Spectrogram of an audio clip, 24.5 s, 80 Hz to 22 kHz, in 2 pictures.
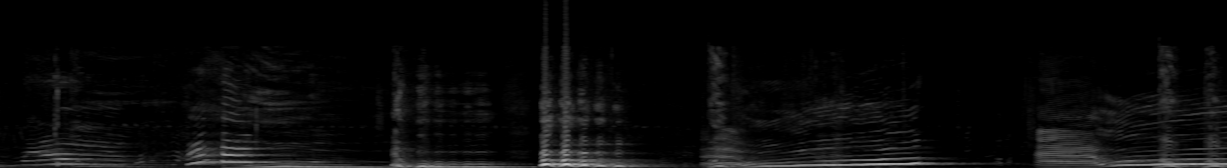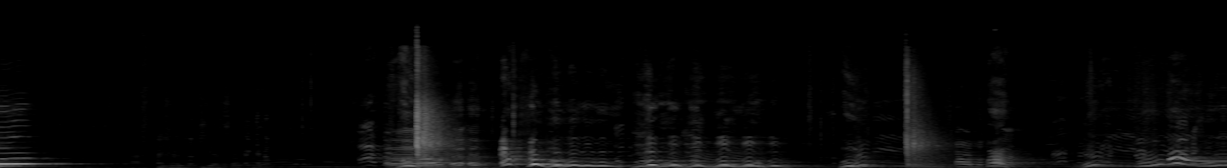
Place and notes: Laâssilat, Maroc - Enfants jouant à faire des bruits danimaux dans une citerne
Ce son a été enregistré à Laâssilat dans une vieille citerne de ciment. Nous avons fait des percussions avec Ahmed, Mohamed, Hamouda, Aimane, Yahya, Abdeslam, Amine, Amine et Omar et des sons de loup, des sons d'âne, des sons de chevaux et des sons de chiens.
Son enregistré par Amine, Chahine et Omar.
Hada sawt kan fi Laâssilat ou kouna 3la bouta ou tebelna ou drebna. Kano Ahmed, Mohamed, Hamouda, Aimane, Yahya, Abdeslam, Amine, Amine wa Omar. Wa derna sawt diab, sawt hamir, sawt hissan, wa sawt kilab.
cercle de Bouskoura, Province Nouaceur إقليم النواصر, Casablanca-Settat ⵜⵉⴳⵎⵉ ⵜⵓⵎⵍⵉⵍⵜ-ⵙⵟⵟⴰⵜ الدار البيضاء-سطات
